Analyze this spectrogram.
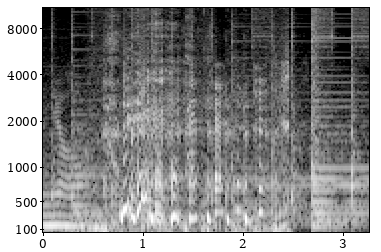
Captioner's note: both laugh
